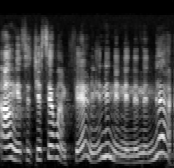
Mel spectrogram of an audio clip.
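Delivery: high, whiny, complaining little voice. Acting out the whiny voice in his own head, mock-whiny voice. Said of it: "there was this whiny voice about".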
